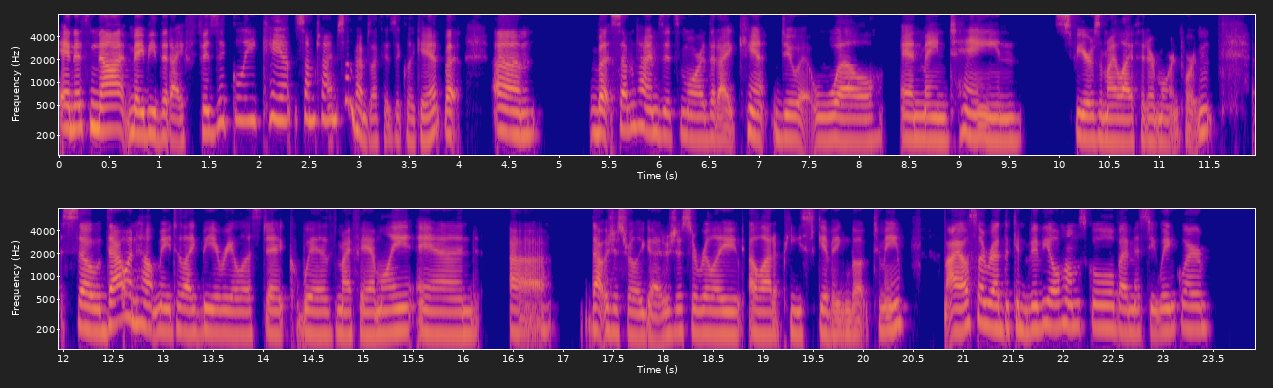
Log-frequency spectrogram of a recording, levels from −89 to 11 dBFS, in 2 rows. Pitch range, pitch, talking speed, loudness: 175-215 Hz, 190 Hz, 190 wpm, -26 LUFS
